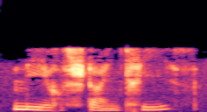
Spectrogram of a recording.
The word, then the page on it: d' Nieresteinkriis: Alsatian; Bas-Rhin; Reichshoffen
